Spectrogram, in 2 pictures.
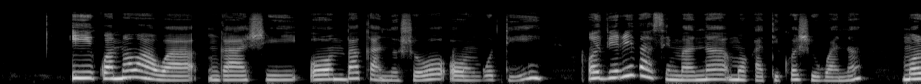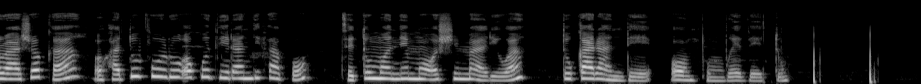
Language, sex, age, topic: Oshiwambo, female, 36-49, agriculture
